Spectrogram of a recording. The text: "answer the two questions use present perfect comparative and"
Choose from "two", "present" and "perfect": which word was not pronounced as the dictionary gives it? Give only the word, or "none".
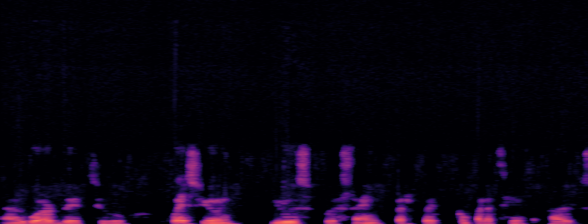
present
